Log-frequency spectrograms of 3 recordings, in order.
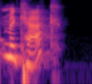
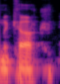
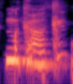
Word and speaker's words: macaque: All of a sudden, the pet macaque owned by the steward of the grapevine. – I think it's actually pronounced macaque, but... – macaque.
